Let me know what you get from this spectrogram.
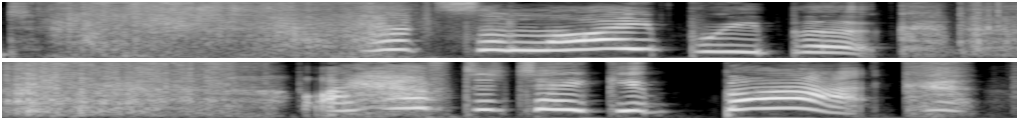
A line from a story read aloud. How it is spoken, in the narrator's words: Matilda cried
